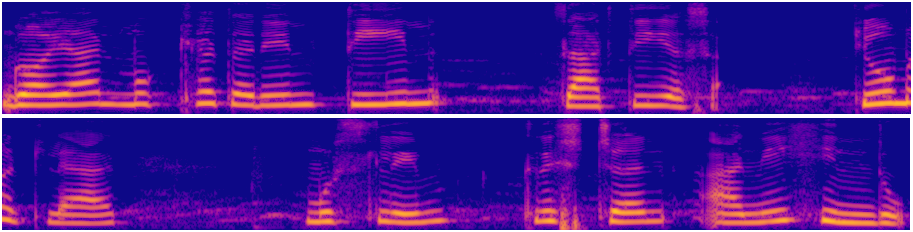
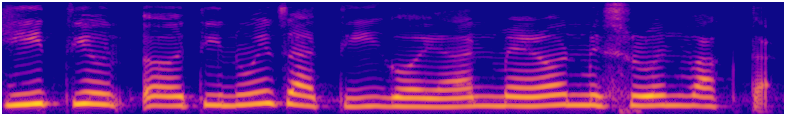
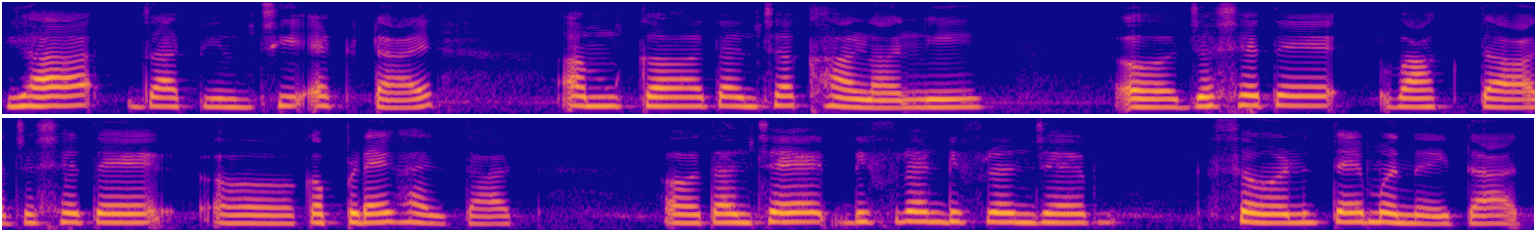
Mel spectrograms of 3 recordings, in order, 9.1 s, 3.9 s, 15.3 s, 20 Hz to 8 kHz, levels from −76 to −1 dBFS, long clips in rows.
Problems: none marked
